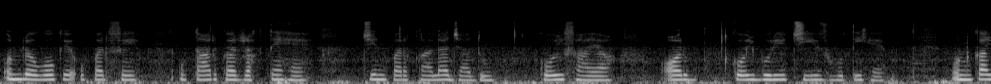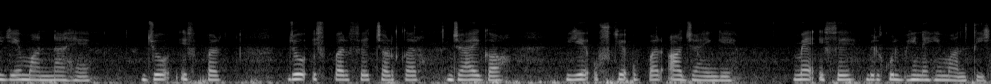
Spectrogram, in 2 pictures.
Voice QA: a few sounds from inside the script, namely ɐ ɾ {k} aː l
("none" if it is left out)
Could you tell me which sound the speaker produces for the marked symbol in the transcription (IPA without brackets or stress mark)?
k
